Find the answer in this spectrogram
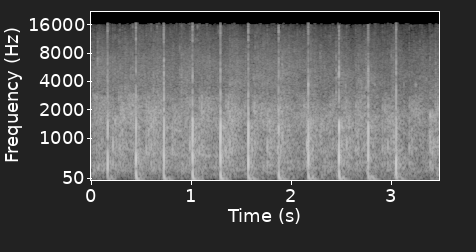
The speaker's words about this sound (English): And so, you know, I just sense a welling up of a hand, sort of a round of applause for our brother and sisters. Would that be all right? That'd be okay?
